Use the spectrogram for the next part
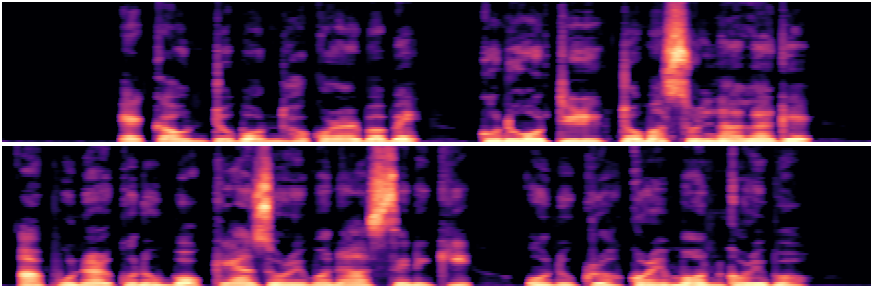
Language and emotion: Assamese, fearful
